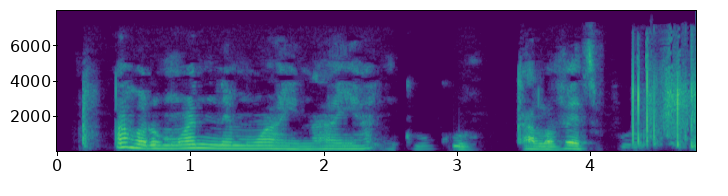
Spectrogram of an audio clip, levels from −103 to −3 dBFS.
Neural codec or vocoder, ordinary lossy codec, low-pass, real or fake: none; AAC, 32 kbps; 7.2 kHz; real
